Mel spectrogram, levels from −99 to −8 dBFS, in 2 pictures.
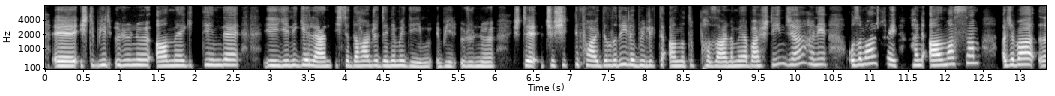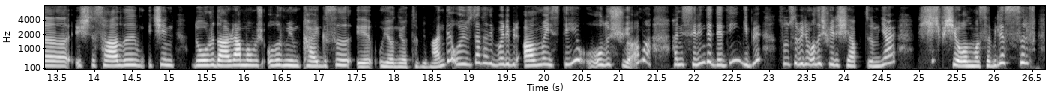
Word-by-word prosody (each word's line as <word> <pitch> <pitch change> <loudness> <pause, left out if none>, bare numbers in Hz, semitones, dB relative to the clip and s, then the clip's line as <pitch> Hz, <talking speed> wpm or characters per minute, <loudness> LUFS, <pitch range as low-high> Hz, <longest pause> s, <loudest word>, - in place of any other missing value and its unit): ııı, 215 0 +8
işte, 220 +2 -3
bir 250 0 0
ürünü 250 0 +2
almaya 225 +2 +4
gittiğinde, 250 +3 0 0.3
iii, 230 -1 0
yeni 235 +1 0
gelen, 215 -4 +4
işte, 220 -1 -4
daha 220 +1 +3
önce 225 -1 -2
denemediğim 205 -5 0
bir 195 +2 -5
ürünü, 200 -1 -2 0.2
işte, 220 -2 +3
çeşitli 240 +4 -2
faydalarıyla 240 +2 +1
birlikte 225 +2 -4
anlatıp 215 +1 -1
pazarlamaya 210 +1 +1
başlayınca, 265 +7 -1
hani, 275 -1 -2 0.3
o 235 - +4
zaman 290 +5 +3 0.2
şey, 245 -2 +3 0.2
hani, 245 0 0
almazsam 290 +8 +5 0.3
acaba, 270 +2 +6
ııı, 220 -2 +1
işte, 235 +1 -7
sağlığım 235 +1 +1
için 245 +1 -4 0.3
doğru 240 +1 +2
davranmamış 240 0 +4
olur 240 +2 -1
muyum 235 -2 0
kaygısı, 220 +4 -2
iii, 175 0 -1
uyanıyor 175 -4 -3
tabii 170 0 -13
bende. 225 +6 -3
O 285 - -4
yüzden, 290 +5 -4
hani, 315 -6 -6
böyle 285 -1 -2
bir 270 - -7
alma 240 +5 +3
isteği 275 - -6 0.2
oluşuyor 275 -8 -4
ama, 485 - -7
hani, 275 0 -8
senin 280 +7 -4
de 405 - -1
dediğin 385 - -5
gibi, 255 - -5 0.3
sonuçta 305 +1 -8
benim 290 -3 -3
alışveriş 275 -4 -3
yaptığım 210 -1 -5
yer 325 +8 -3 0.3
hiçbir 445 - -5
şey 270 - +3
olmasa 215 0 +1
bile 350 +10 -3
sırf, 350 0 -1
235 Hz, 150 wpm, -20 LUFS, 215-265 Hz, 0.3 s, ııı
